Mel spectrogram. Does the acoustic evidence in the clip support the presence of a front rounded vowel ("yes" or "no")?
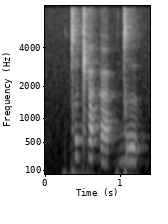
no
